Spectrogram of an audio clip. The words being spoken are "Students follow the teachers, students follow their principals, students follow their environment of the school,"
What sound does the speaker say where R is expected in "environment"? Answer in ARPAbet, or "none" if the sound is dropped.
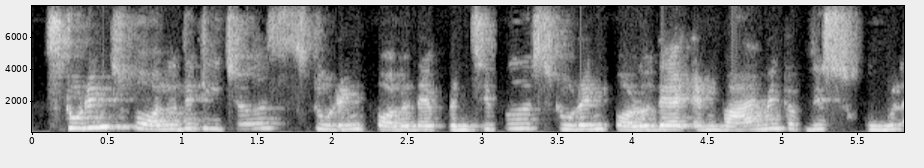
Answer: none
